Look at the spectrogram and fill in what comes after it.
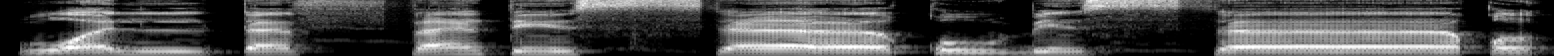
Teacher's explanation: سین میں سیٹی ادا کریں گے، سین کے بعد الف مدہ ہونے کی وجہ سے سین کو ایک الف کے مقدار کھینچیں گے، قاف کو موٹا کر کے پڑھیں گے بغیر کھینچے۔ · قاف کو موٹا کر کے پڑھیں گے بغیر کھینچے۔ قاف کو موٹا اس لیے کریں گے، قاف موٹے حروف میں سے ہے۔ · با کو سین سے ملا دیں گے۔ ادھر بھی با کے بعد الف اور لام موجود ہے، انہیں ہم نہیں پڑھیں گے۔ با کو سین سے ملانا ہے کیونکہ سین پر تشدید ہے۔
